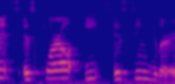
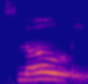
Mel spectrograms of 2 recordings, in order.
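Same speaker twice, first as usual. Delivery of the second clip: long drawn-out SLOWLY; 4 dB louder than usual. Shown as a demonstration. Teacher recalling how pupils said their names, slowly. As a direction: stretch the word out. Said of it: "You said it slowly".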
